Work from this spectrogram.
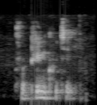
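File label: "propinquity", British English; pronunciations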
